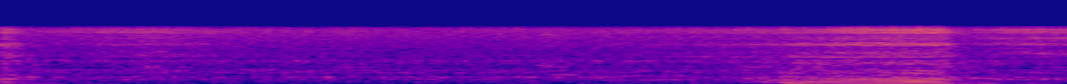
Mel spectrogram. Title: Indió is snoring :)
